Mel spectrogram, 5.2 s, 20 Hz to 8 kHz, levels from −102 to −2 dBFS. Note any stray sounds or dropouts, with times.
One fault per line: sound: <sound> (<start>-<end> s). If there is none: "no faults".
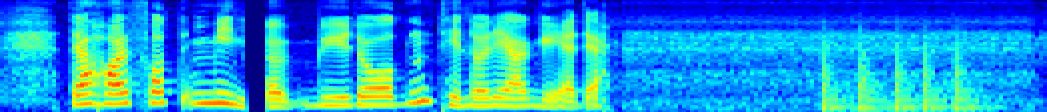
sound: dropout (1.2-1.3 s)
sound: thud (4.1-5.0 s)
